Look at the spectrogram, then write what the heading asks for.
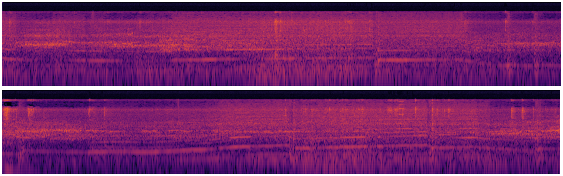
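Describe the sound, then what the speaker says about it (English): Tyres skid and squeal as a car drifts on cold tyres in a racing video game at Brands Hatch, a continuous engine drone with wavering pitch running steadily throughout, loud and close with no talk. "that's got a bit of drift on with the cold tyres"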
